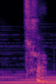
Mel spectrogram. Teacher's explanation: Alveolar لثوی ها, alveolar ridge, تیغه لثه, such as t. Tongue tip against alveolar ridge.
